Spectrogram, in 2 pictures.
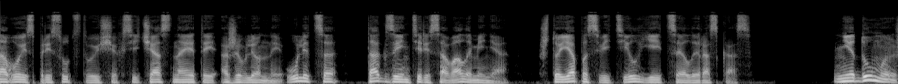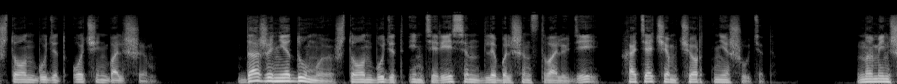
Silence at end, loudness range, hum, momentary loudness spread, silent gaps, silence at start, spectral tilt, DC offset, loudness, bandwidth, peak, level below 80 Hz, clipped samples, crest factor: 0 s; 3 LU; none; 11 LU; 7.82-8.11 s, 10.83-11.13 s, 17.03-17.32 s; 0 s; -5.5 dB/octave; under 0.1%; -20 LUFS; 12.5 kHz; -2 dBFS; -46 dBFS; under 0.1%; 18 dB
